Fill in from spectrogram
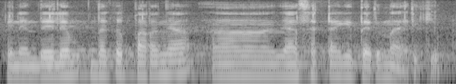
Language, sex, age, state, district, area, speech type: Malayalam, male, 18-30, Kerala, Idukki, rural, spontaneous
